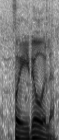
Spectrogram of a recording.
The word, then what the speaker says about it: Fuengirola: Decía Dani Rovira, se escribe Fuengirola, se pronuncia Fueirola.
